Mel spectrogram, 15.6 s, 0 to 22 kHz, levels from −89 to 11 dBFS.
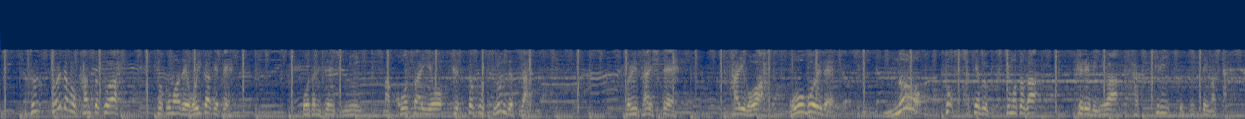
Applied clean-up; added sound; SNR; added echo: none; Rattle (instrument); 15 dB; reverberation time 1.9 s.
